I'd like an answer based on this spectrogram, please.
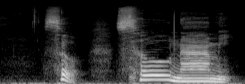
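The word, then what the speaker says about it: tsunami: ওরা করে না সুনামি এস এর পূর্বে টি থাকলে সেই টি এর উচ্চারণ হয় না সাধারণত আচ্ছা যাই হোক এবার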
